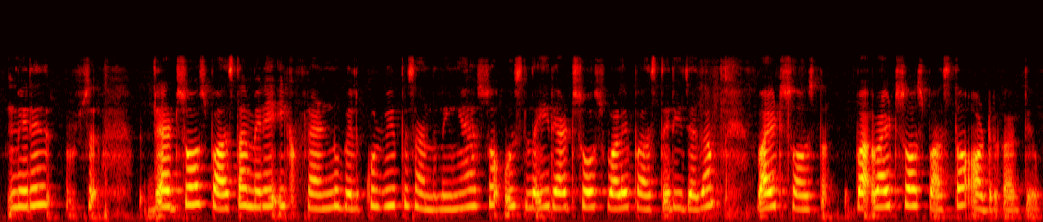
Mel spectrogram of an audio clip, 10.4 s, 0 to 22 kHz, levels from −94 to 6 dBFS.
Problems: background sounds at intervals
